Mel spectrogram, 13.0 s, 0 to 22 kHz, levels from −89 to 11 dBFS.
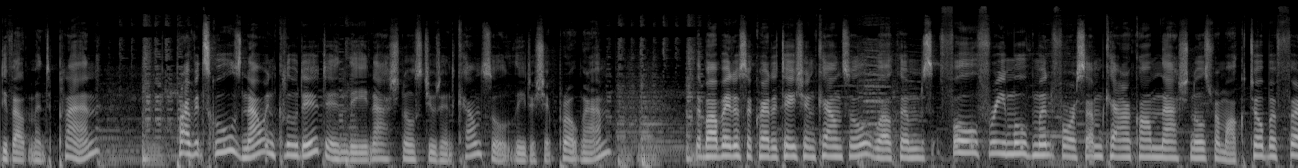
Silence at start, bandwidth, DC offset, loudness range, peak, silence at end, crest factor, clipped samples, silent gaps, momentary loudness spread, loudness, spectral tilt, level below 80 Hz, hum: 0 s; 15 kHz; under 0.1%; 4 LU; -8 dBFS; 0 s; 18 dB; under 0.1%; none; 9 LU; -28 LUFS; -5 dB/octave; -50 dBFS; none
